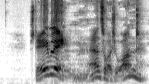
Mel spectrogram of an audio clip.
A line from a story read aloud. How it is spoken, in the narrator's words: boomed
